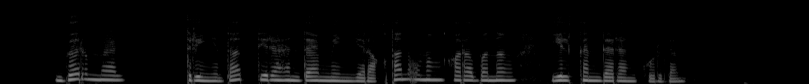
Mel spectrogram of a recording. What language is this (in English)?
Bashkir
